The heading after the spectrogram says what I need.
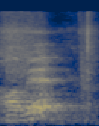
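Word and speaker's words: who: তাহলে আমাদের সবসময় খেয়াল রাখতে হবে কি, যে ডাব্লুর পরে এইচ অথবা আর থাকলে ডাব্লুর উচ্চারণ হয় না।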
